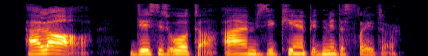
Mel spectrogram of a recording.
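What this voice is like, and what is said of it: Monotone Eastern European accent. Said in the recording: “had a strong Eastern European accent and a monotone way of speaking that brought to mind a Russian prison guard”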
